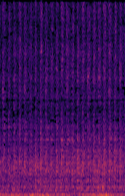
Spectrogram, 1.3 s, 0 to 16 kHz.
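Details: Isuzu 4HG1 diesel in Japan surplus truck, original never-overhauled engine with fresh oil change: even steady diesel clatter at settled idle, regular beat, no misses or knocks; healthy engine.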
